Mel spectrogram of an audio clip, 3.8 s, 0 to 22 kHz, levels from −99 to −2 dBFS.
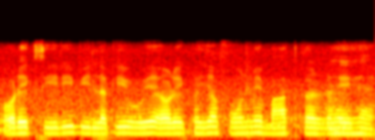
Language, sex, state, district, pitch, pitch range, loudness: Hindi, male, Bihar, Katihar, 130 Hz, 130-135 Hz, -17 LUFS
